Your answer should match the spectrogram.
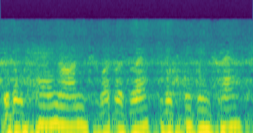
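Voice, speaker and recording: An actor playing Marcus, a steady and protective young Roman, narrating his story in measured tones in a 1970s radio drama. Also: medium pitch, close to an everyday voice. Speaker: narrator and lead character. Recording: tinny lo-fi radio broadcast with loud hiss.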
